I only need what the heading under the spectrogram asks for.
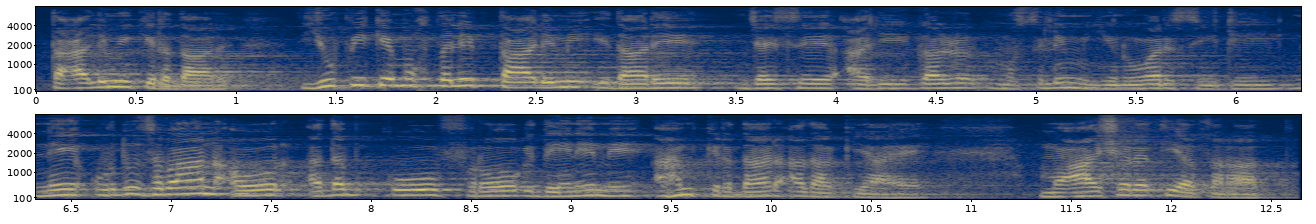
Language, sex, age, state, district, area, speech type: Urdu, male, 18-30, Uttar Pradesh, Siddharthnagar, rural, spontaneous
